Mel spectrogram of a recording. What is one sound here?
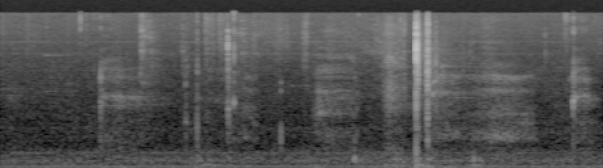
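A woman speaks quietly into a microphone.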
